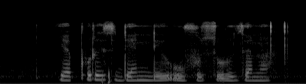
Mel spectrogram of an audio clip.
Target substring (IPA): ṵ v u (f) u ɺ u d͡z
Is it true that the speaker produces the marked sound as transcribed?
no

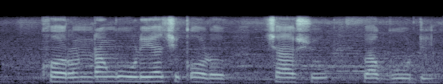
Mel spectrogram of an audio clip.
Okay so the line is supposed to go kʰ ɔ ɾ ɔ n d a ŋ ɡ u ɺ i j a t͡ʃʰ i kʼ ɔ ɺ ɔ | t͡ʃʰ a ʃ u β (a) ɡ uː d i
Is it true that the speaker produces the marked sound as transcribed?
yes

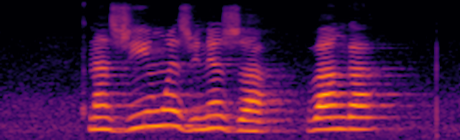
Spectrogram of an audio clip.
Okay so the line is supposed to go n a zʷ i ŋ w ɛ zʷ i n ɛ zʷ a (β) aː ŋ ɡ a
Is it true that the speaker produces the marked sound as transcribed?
yes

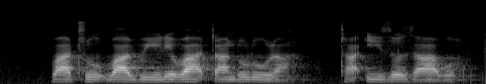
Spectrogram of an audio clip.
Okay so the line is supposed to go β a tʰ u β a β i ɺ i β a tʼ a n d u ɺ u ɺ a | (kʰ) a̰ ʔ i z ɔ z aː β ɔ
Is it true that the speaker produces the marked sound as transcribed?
no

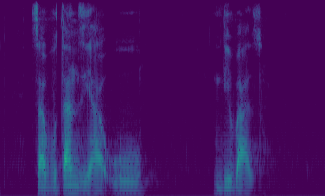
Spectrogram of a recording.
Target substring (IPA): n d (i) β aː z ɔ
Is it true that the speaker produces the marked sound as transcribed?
yes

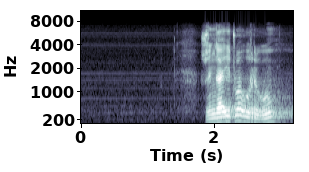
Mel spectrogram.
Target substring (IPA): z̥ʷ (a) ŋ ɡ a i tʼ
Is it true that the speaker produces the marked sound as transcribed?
no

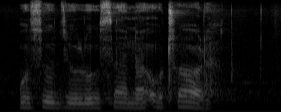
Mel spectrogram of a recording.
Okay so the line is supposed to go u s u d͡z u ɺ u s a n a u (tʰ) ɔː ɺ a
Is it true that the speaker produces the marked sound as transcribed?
yes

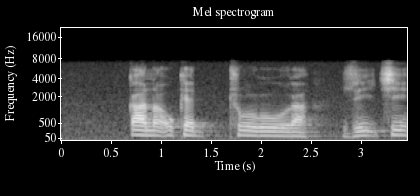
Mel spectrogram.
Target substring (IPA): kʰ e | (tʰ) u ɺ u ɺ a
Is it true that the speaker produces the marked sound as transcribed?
yes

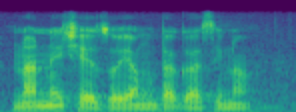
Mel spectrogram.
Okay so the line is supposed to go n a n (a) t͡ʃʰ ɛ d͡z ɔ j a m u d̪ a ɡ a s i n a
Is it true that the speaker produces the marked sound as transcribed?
no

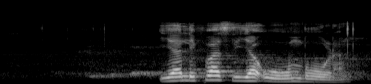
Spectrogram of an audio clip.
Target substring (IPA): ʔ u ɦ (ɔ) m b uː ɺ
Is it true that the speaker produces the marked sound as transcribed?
no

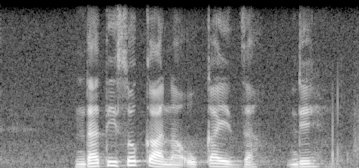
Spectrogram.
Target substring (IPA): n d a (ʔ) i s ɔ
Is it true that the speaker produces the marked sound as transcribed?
no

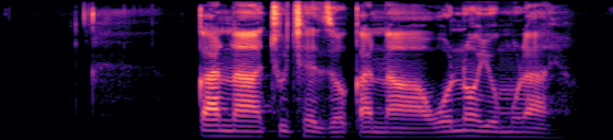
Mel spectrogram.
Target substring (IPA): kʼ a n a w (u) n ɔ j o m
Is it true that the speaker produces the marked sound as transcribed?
no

